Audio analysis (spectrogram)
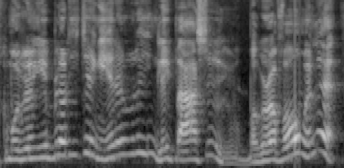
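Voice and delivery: lightly hammed Cornish rant; Cornish yokel accent. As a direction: chase the English off in Cornish. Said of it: "They talk like that".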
